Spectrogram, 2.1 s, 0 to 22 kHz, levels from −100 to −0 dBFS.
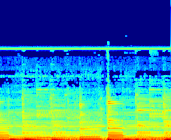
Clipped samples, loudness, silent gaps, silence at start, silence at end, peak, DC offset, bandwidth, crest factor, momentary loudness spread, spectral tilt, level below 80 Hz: under 0.1%; -16 LUFS; none; 0 s; 0 s; 0 dBFS; under 0.1%; 15 kHz; 14 dB; 4 LU; -7 dB/octave; -44 dBFS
